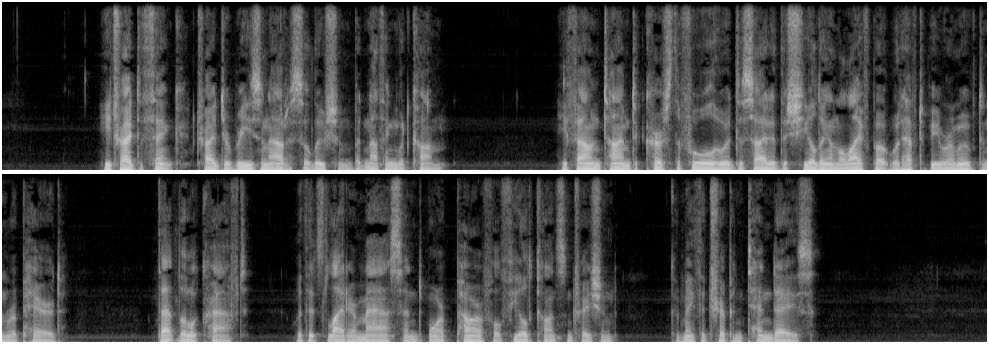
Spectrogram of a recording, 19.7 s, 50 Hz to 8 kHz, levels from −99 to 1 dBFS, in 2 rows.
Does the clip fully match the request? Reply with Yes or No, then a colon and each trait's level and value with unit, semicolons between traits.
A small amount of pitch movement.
Yes: narrow, 1.8 semitones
